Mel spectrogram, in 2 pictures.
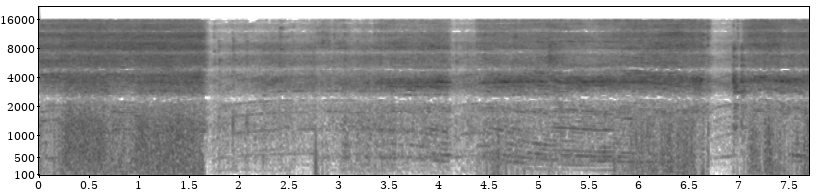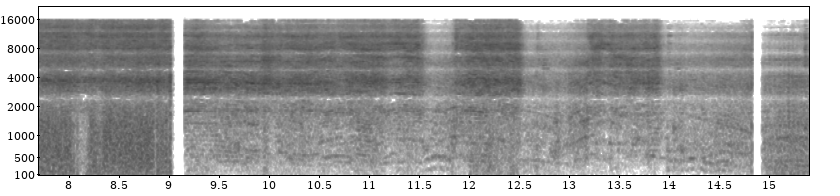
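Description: Angle grinder with a cut-off disc running and cutting through stainless steel square tube: a steady high-pitched whine with the rasp of the disc in the metal. The sound breaks off abruptly for an instant about nine seconds in and again near the end.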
